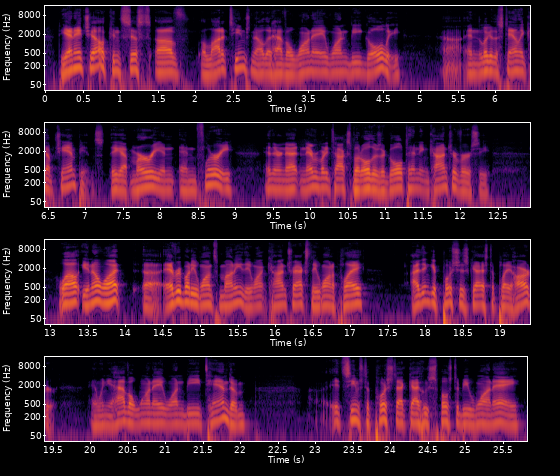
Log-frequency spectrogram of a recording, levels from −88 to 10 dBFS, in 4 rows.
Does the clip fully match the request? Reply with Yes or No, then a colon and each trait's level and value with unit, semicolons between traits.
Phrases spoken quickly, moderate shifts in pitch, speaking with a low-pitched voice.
No: average, 195 wpm; average, 3.6 semitones; low, 130 Hz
